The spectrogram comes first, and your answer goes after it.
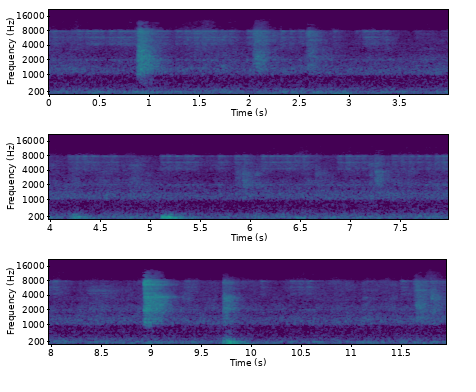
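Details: A quiet indoor room hums softly, broken by a few scattered faint thumps and clicks.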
